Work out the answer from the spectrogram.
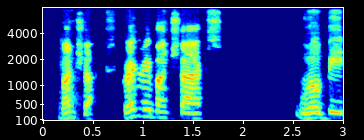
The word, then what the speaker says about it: Bundschoks: Gregory is it pronounced how how do we pronounce your last name Greg just so it's bun shocks bun shocks bun shocks Gregory bun shocks will be doing his Icebreaker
